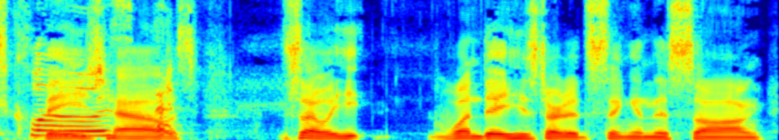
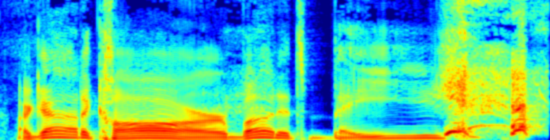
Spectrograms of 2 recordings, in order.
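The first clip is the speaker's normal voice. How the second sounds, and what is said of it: Sung in a Southern accent. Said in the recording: “southern accent there ... He was like a honky tonk singer”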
